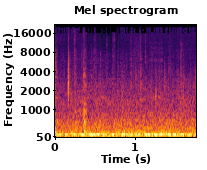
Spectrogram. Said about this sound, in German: irgendwie mit so Asphaltflecken und äh, da ist dann, wie das sich so gehört, so Split drüber gestreut. Und der klappert jetzt in den äh, Radkasten.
